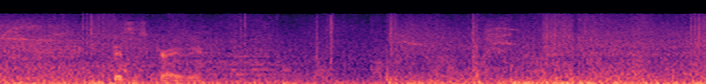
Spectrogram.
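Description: An orbital walking barrage in the Helldivers video game pounds the ground with a series of heavy booming explosions spread across several seconds, set among loud game noise while people talk excitedly over it.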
